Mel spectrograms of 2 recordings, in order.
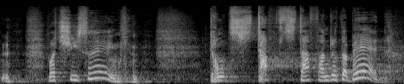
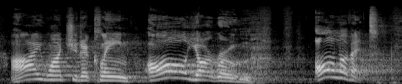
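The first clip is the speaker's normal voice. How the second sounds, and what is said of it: Strong, forceful commanding voice. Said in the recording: “in a very strong voice”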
